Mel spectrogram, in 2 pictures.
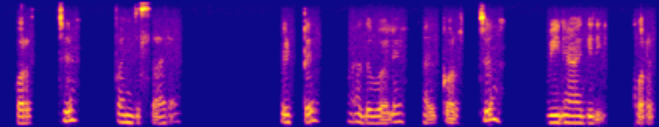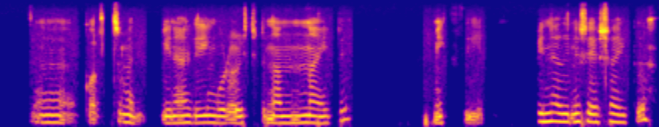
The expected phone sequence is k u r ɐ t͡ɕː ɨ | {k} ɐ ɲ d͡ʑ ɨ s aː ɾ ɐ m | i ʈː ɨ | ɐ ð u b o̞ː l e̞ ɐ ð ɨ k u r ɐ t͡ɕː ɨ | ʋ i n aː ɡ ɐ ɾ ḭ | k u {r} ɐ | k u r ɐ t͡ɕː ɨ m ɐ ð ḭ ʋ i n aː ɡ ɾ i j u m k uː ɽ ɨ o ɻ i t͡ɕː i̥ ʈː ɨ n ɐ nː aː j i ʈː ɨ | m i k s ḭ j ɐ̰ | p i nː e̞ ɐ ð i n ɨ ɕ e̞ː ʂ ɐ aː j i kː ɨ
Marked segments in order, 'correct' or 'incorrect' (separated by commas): incorrect, correct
